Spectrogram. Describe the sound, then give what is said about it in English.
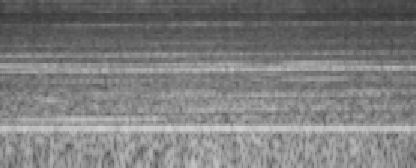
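Steady, loud roar of a Chinook helicopter's rotors as it sets down on a soccer field. A constant rushing drone carries a high, sustained whine, with no talk throughout. “He says they are no match for the hurricane force winds the Chinook's rotors stir up.”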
